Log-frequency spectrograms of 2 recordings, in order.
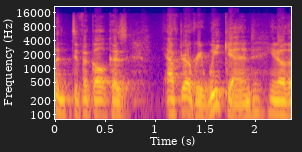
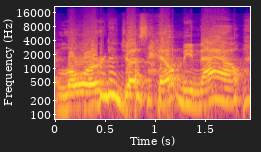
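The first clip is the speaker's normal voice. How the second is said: much higher, louder, slow pleading Lord help me; desperate prayer; 9 semitones higher, 5 dB louder, much slower than usual. Retold or imitated. Joe praying for help before answering, desperate and slow. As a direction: beg God for rescue, drawn out.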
